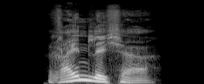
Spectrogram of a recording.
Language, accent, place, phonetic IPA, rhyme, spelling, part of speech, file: German, Germany, Berlin, [ˈʁaɪ̯nlɪçɐ], -aɪ̯nlɪçɐ, reinlicher, adjective, De-reinlicher.ogg
- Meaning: inflection of reinlich: 1. strong/mixed nominative masculine singular 2. strong genitive/dative feminine singular 3. strong genitive plural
